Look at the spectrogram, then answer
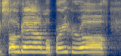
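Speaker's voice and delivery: mock high, shouted yell. Retelling how the first mate calls out to the boat driver: imitating someone yelling. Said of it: "He's yelling at the guy driving".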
